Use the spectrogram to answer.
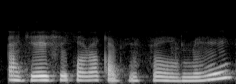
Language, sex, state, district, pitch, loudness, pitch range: Telugu, female, Andhra Pradesh, Annamaya, 195 Hz, -17 LUFS, 180-200 Hz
